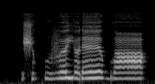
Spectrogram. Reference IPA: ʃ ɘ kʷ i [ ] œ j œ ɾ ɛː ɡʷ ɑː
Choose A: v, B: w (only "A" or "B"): A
